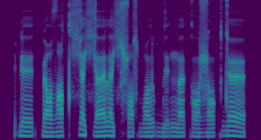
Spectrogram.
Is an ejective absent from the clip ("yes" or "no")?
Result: yes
